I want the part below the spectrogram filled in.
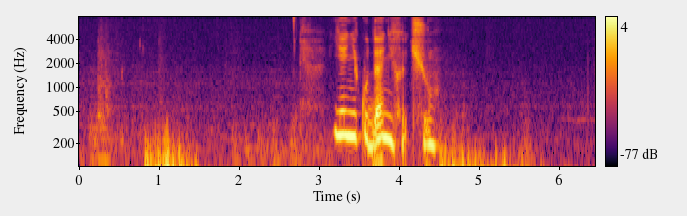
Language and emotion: Russian, sad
